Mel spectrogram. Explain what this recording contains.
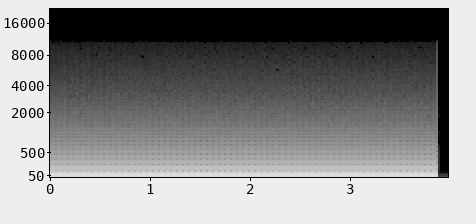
LR35902 Square As2
A sound which reminded me a lot of the GameBoy. I've named it after the GB's CPU - the Sharp LR35902 - which also handled the GB's audio. This is the note A sharp of octave 2. (Created with AudioSauna.)
chiptune, fuzzy, square, synth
